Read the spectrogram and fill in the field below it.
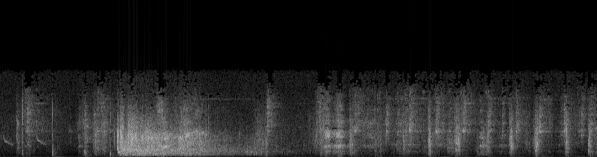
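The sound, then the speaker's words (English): A loud gunshot, with which Glick hits Chester in the arm, bursts out with a broad crack and hissing decay, surrounded by a rapid series of sharp knocks and scuffling thumps; no one speaks. “she slipped him a gun”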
